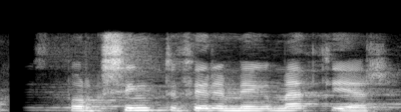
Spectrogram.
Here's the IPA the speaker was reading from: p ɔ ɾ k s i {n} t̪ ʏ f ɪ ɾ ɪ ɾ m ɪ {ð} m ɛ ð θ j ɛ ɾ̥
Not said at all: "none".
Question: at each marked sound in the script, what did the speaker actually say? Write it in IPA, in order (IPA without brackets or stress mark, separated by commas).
ŋ, ɣ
